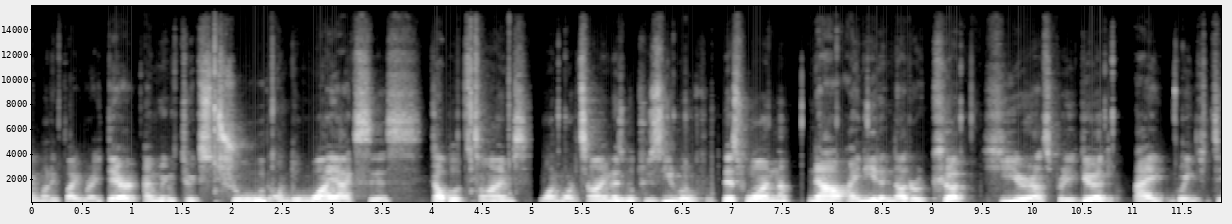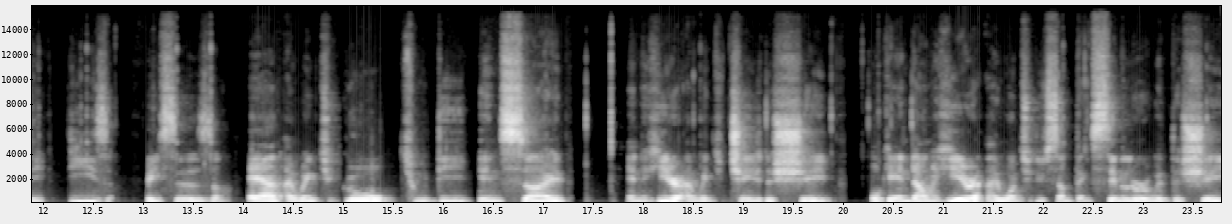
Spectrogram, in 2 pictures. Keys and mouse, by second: 0.3 middle click, 1.9 e, 4.5 e, 6.4 click, 7.4 middle click, 8.2 middle click, 9.4 click, 10.8 click, 11.9 shift+right click, 12.4 shift+right click, 12.7 middle click, 13.3 shift+right click, 13.6 shift+right click, 14.0 alt+z, 15.2 g, 17.3 alt+z, 17.3 middle click, 18.9 middle click, 19.9 click, 20.0 middle click, 20.6 shift+middle click, 22.2 right click, 22.5 middle click, 23.7 click.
